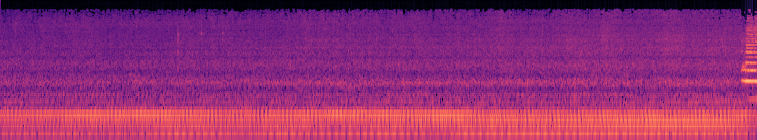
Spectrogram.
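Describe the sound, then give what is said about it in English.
A deep, loud horn blast from a U.S. Coast Guard cutter leaving a harbor for Lake Superior drones steadily for several seconds, and a brief higher-pitched tone from a horn mounted on the bridge answers right at the end. No one speaks. “The first one was the boat.”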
